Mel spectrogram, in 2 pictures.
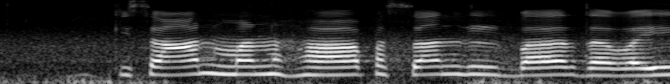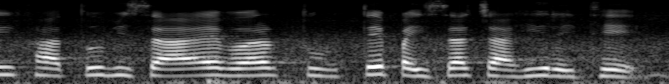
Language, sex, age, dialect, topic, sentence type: Chhattisgarhi, female, 36-40, Western/Budati/Khatahi, banking, statement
